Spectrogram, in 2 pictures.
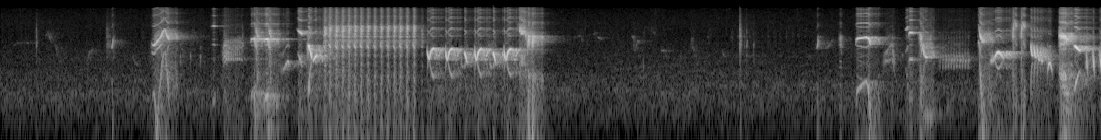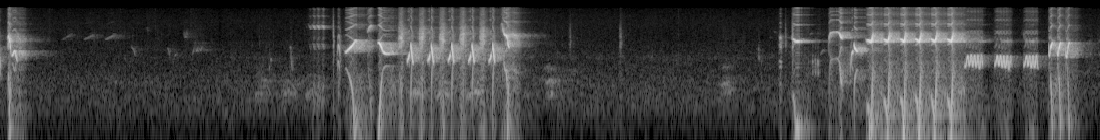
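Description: Bird chirping: four bursts of quick high chirps and trills, each a few seconds long, with pauses of a few seconds between them.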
